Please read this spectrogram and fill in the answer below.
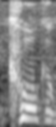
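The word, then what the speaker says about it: Kagha: Apparently Corga wants to see you. Go ahead. Corga? But it's spelled Kaga.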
